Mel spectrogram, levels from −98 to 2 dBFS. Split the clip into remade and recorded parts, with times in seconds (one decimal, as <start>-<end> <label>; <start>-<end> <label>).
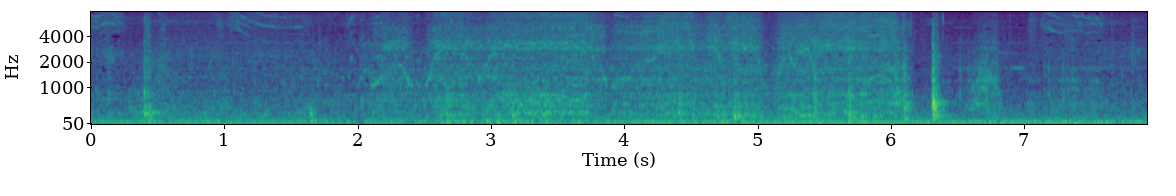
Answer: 0.0-1.6 recorded; 1.6-3.9 remade; 3.9-7.9 recorded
